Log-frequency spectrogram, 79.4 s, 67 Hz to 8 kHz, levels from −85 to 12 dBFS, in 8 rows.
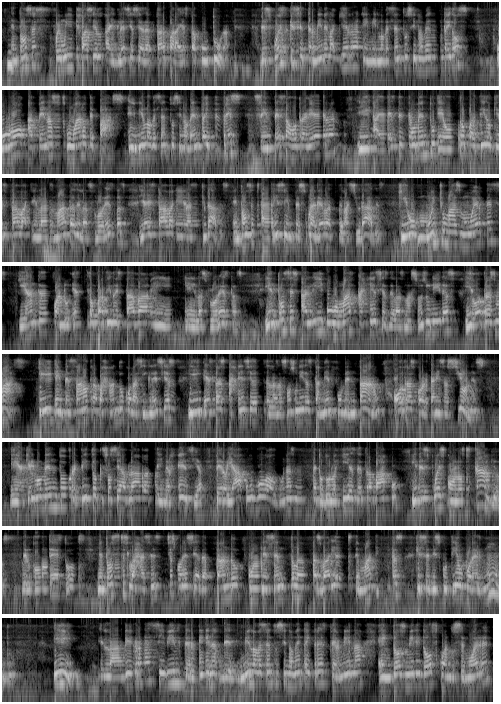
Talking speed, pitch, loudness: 120 wpm, 190 Hz, -18 LUFS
